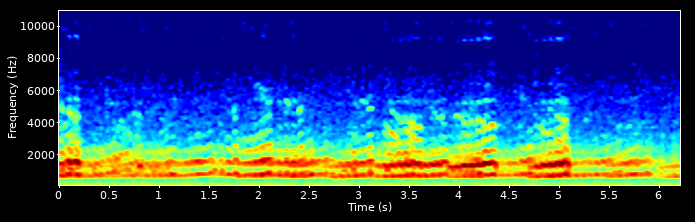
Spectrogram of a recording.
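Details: Kumamoto, Japan, Kuma Basin: mountain brown frogs croak together in a busy, purring chorus of fast repeated pulses, louder from about two to five seconds, then fading toward the close.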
